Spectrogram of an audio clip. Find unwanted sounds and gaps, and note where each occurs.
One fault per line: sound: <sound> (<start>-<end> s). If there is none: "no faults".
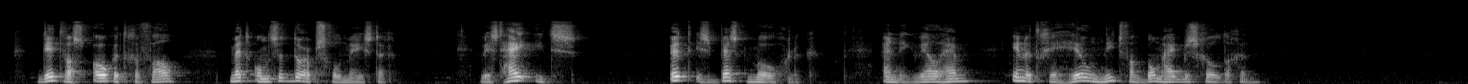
no faults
